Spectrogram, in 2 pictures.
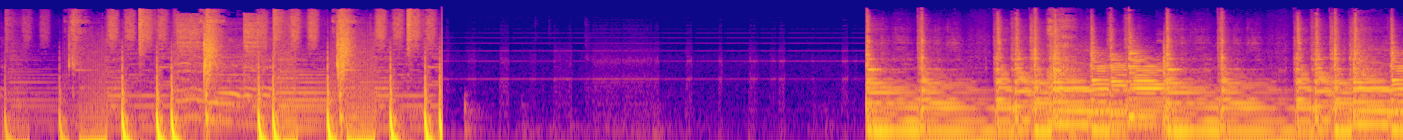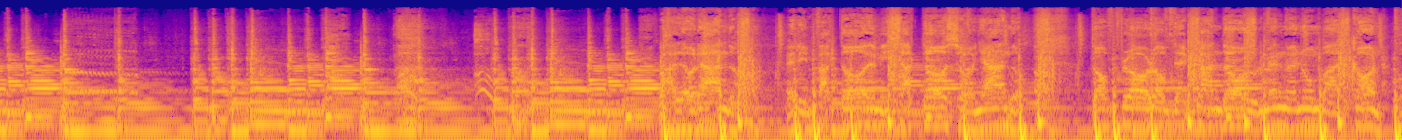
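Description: A Spanish rap track plays loudly with a heavy, punchy beat and dense layered production. It cuts out briefly near the start, then returns and runs continuously to the end.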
